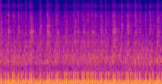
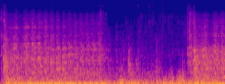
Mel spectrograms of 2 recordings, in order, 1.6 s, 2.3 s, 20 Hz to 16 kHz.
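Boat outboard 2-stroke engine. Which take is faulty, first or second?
second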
